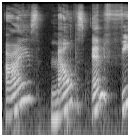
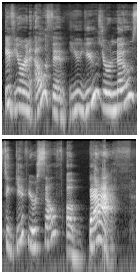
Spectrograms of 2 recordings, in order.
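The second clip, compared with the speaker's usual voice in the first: lively read; 5 semitones higher, 7 dB louder than usual. Acted. Reading book aloud.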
